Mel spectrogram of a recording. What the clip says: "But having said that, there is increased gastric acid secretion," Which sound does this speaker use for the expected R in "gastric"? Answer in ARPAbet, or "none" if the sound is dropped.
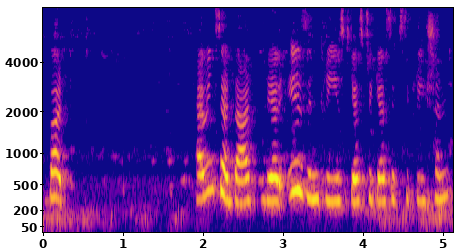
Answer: none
